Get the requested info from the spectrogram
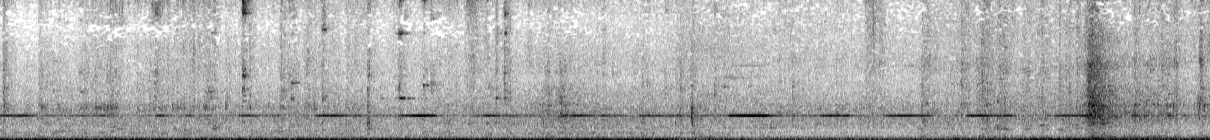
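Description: A steady low machine hum with a thin, steady high whine above it. The hum eases slightly in the middle.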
